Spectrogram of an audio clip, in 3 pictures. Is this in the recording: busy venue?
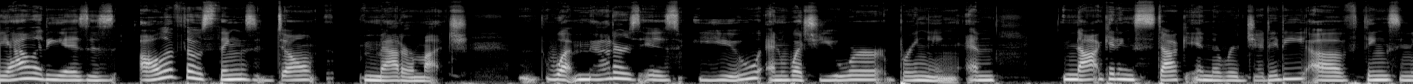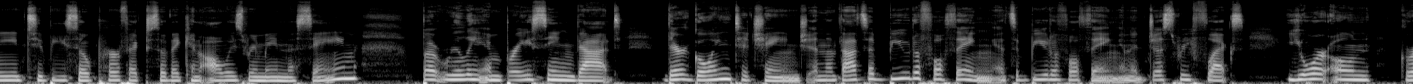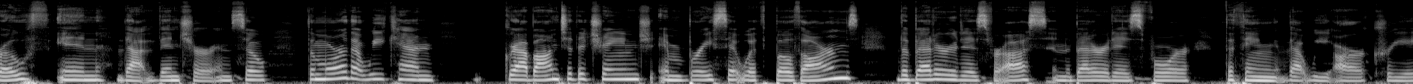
no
